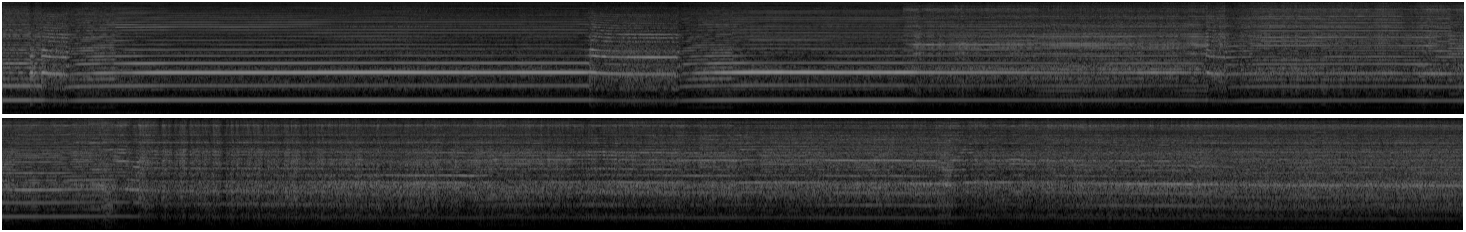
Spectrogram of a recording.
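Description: A rotary tool whines at high speed, grinding metal.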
